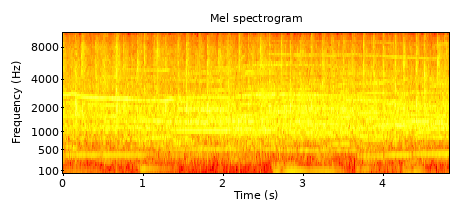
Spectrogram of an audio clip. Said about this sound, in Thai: บรรดาสัตว์ป่าต่างปรบมือพร้อมกับส่งเสียงชัยโยแสดงความดีใจกับกระแตที่สามารถเอาชนะกระต่ายได้สำเร็จ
